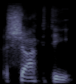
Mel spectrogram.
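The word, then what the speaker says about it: Shakti: So, I'll spell it. Shockti.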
